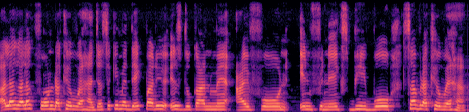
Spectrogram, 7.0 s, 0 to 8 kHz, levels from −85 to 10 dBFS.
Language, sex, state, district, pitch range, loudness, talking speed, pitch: Hindi, female, Bihar, Katihar, 215-240 Hz, -14 LUFS, 195 wpm, 220 Hz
